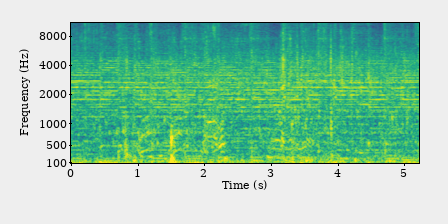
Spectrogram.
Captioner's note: seal barking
